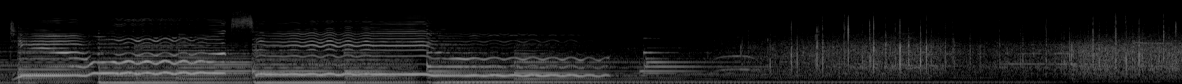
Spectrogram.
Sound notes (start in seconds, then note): 7.0 audience applauds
